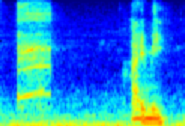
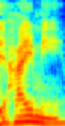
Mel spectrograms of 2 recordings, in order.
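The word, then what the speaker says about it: Hymie: such weird names that are so dead now hi me jaime h-y-m-i-e john i've literally never met one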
